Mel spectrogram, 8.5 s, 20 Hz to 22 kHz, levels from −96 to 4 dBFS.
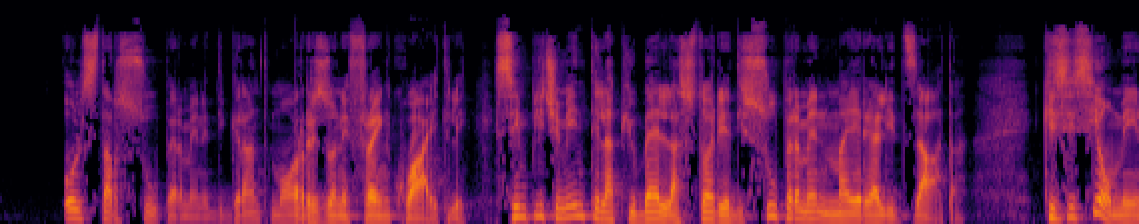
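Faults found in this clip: Microphone volume stepped up at 2.22 s. Speech and room noise jump together by about 7 dB in one hit, no ramp. Probable component: call app's automatic mic gain writing to the device input level. It decided the mic was too quiet and bumped the hardware volume, so everything after that point is just louder.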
